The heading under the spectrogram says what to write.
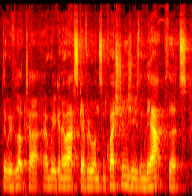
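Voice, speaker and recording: A man co-hosting a live conference session, relaxed and dryly humorous. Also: mid-range voice, a little fast. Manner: dry, easygoing humour. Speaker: co-host. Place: conference room with live audience.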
